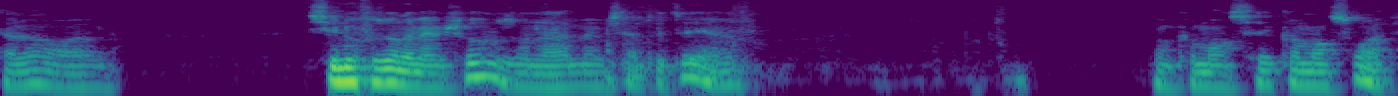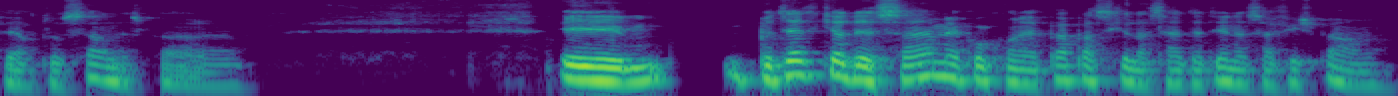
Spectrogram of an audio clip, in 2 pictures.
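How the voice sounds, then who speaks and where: A man, a priest giving a catechism talk and answering questions in a halting way with many fillers. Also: medium pitch, gravelly, mellow.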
